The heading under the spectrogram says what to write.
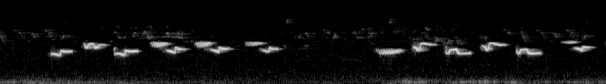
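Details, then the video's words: Clear whistled song of a rufous-bellied thrush, with quick slurred phrases repeated roughly three times a second in two bursts separated by a pause of over a second; faint low rumbling sits in the background. "sabia laranjeira cantando canta muito bonito?"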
